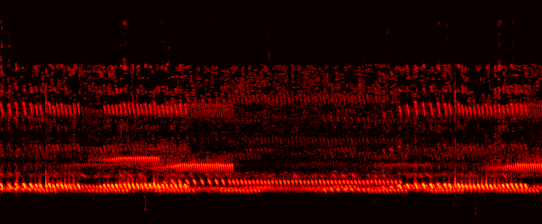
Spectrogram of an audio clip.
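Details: On Aroha Island in New Zealand, evening crickets keep up a shrill rapid trill that thins out midway and swells again, with a second higher trill starting and stopping above it.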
